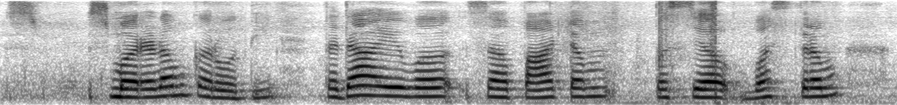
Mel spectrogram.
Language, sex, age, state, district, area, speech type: Sanskrit, female, 45-60, Maharashtra, Nagpur, urban, spontaneous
